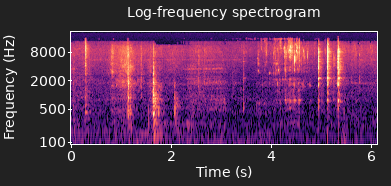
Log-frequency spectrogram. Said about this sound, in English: He now grabs the measuring spoon and carefully fills it with water to the line, dumping it into the glass.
